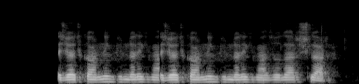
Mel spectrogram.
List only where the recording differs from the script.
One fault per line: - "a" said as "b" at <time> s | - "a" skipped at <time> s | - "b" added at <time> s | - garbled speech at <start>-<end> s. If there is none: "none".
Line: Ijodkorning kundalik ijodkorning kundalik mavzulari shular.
none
